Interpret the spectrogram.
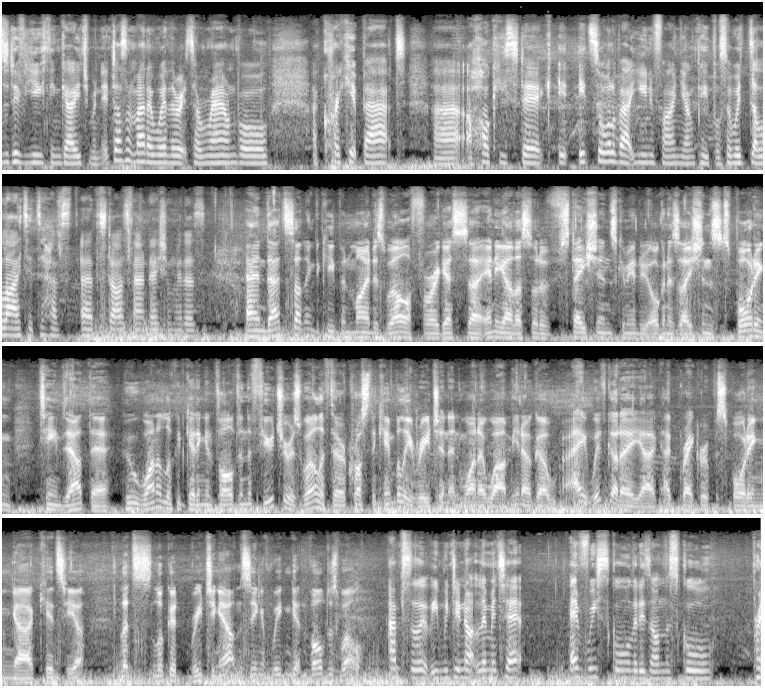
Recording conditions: outdoors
